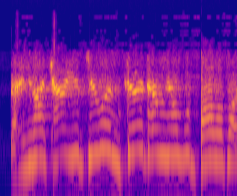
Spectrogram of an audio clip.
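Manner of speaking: high-pitched, hearty small talk; lively mock greeting, voice lifted high; affable friend. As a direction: imitate a gregarious pal's effusive chatter. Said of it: "affable, right? He's very".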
